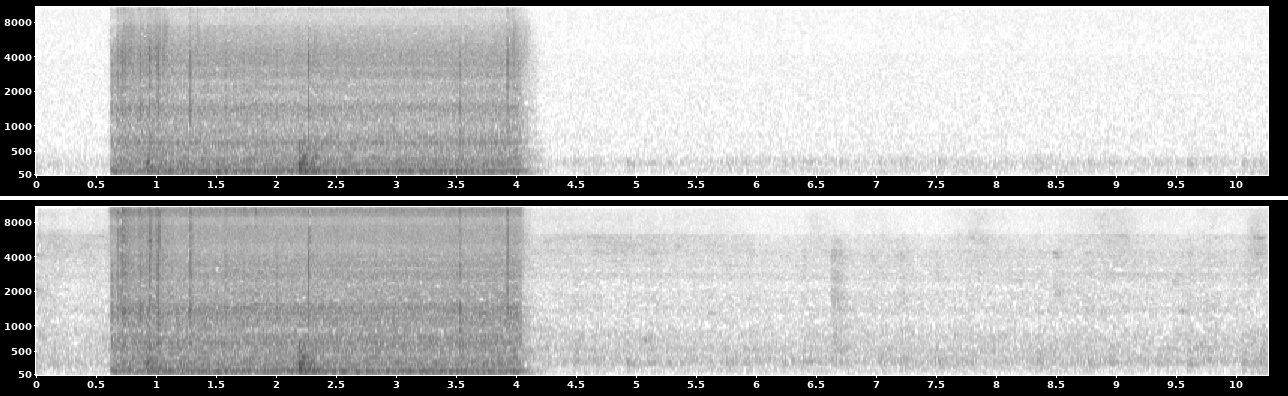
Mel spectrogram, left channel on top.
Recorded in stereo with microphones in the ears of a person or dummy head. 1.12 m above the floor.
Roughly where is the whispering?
I don't hear whispering.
